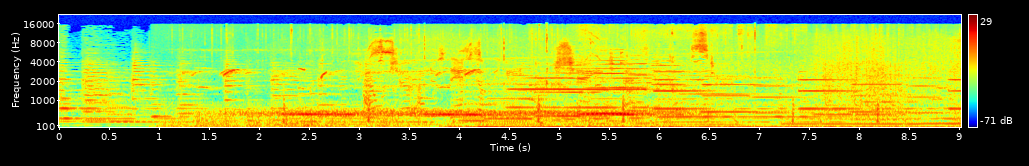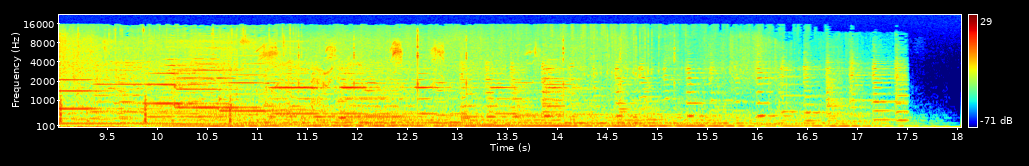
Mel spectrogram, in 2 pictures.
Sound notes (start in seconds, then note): 1.5 low frequency humming; 1.5 playful music; 5.6 slow music; 7.7 playful orchestral music; 14.3 playful orchestral music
